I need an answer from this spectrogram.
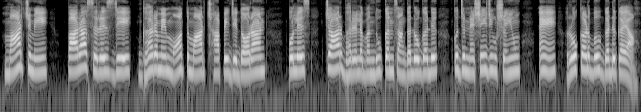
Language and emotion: Sindhi, neutral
